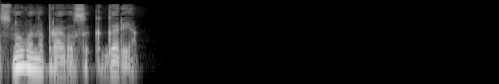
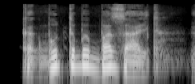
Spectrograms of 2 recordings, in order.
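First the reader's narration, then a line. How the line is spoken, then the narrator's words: Uncertain. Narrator (Russian): неуверенно произнес он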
